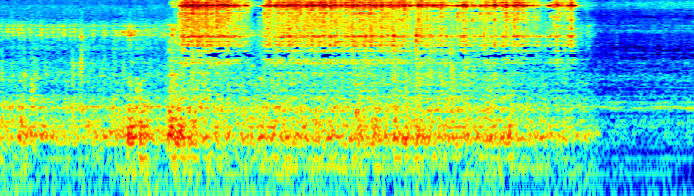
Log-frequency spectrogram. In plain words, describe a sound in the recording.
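A drill press motor whirs steadily.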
